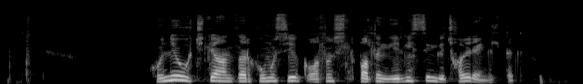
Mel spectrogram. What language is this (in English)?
Mongolian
